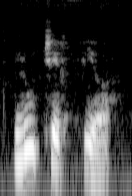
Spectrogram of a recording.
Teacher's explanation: Monosílabo fuerte que asimila la F que sigue adelante. Entonces le pongo otra F, le quito el espacio y así es como esta construcción, luce fior, queda convertida en esto.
